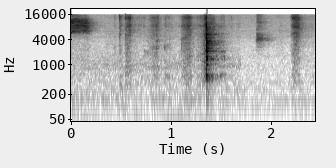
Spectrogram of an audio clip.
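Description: Kitchen knife slicing the top off a bell pepper on a marble countertop: faint crunching as the blade goes through, then one sharp click a little over a second in as the blade meets the stone.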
